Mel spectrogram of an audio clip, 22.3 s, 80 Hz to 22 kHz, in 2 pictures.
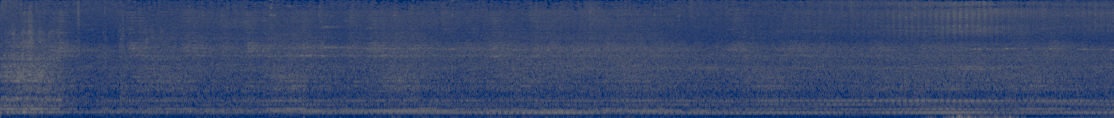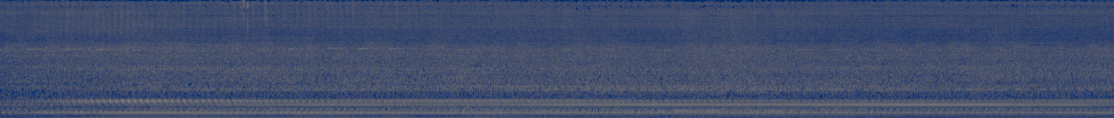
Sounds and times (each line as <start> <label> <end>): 0.0 oscillating fans 22.2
